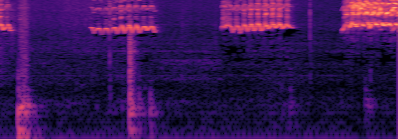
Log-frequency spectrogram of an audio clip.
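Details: Two-week-old barn owl chicks in care, being fed whole mice, give harsh, rasping hisses about half a second long, repeated in a loose series, with a couple of dull thumps early on.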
